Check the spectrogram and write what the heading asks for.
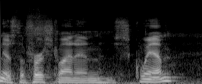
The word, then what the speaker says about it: Sequim: It's it looks like it should be Sequim, and we had a showing this last week that they hadn't discovered that yet. So it's pronounced Sequim, kind of. Forget the E. Yeah, scrunched together.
